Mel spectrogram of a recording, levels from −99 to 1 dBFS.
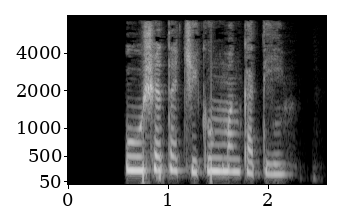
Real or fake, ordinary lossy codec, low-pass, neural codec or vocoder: real; MP3, 48 kbps; 7.2 kHz; none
